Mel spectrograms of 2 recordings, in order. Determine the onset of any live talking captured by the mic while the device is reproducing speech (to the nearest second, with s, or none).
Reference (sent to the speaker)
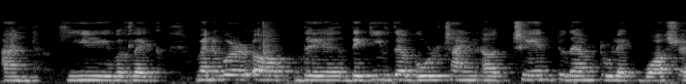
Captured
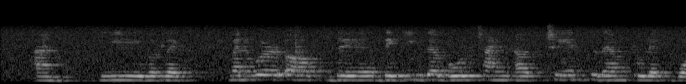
none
